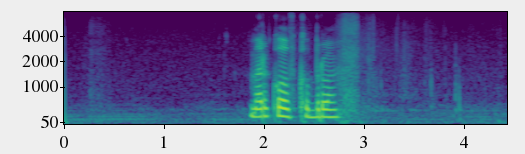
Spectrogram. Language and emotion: Russian, neutral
